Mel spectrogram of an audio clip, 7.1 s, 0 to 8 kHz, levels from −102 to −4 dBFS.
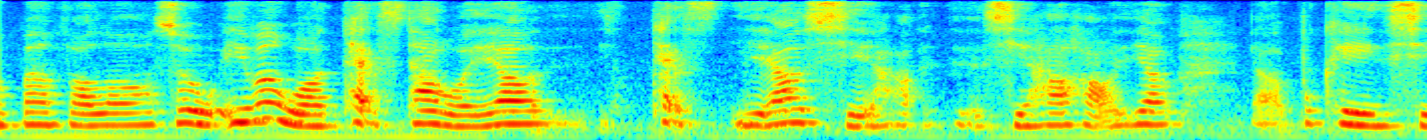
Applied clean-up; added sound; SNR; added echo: none; none; none; none.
